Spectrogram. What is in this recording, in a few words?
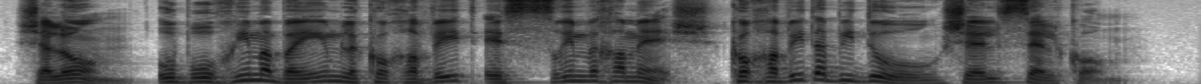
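hebrew interactive voice response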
